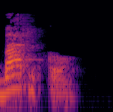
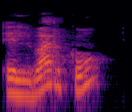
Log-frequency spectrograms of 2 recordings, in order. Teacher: si lo convertimos en el barco ya no es oclusiva se convierte automáticamente en la versión fricativa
